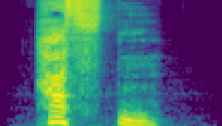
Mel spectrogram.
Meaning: to hurry, to rush (on foot, in an anxious or breathless haste)
- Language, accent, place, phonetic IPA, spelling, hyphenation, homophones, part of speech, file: German, Germany, Berlin, [ˈhastn̩], hasten, has‧ten, hassten, verb, De-hasten.ogg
